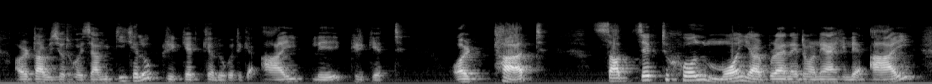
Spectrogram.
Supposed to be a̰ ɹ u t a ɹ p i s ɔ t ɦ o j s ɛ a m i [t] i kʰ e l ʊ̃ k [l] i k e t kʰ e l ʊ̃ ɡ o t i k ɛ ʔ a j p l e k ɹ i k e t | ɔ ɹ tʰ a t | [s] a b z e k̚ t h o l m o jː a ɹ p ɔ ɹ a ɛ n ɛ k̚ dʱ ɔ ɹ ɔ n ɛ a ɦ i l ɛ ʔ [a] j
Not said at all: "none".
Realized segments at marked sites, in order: k, ɹ, s, a

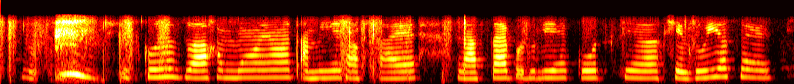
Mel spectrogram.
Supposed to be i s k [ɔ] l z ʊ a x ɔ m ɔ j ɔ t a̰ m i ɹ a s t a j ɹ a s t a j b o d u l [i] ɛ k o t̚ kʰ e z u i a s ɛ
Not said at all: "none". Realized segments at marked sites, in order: u, i

